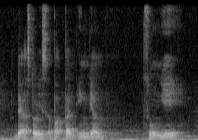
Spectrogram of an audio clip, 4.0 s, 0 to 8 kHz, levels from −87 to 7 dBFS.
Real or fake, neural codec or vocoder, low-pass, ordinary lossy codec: real; none; none; none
